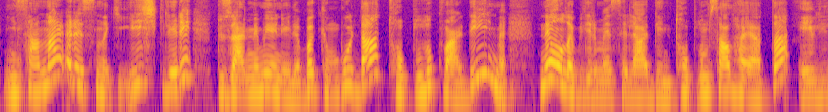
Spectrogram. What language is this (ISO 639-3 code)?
tur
